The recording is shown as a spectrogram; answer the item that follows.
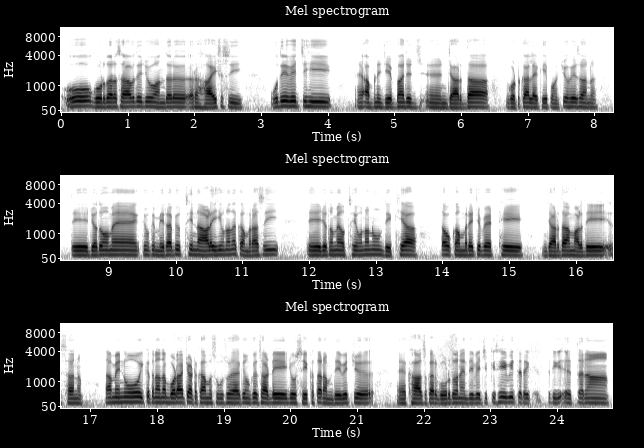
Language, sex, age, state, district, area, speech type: Punjabi, male, 30-45, Punjab, Shaheed Bhagat Singh Nagar, urban, spontaneous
